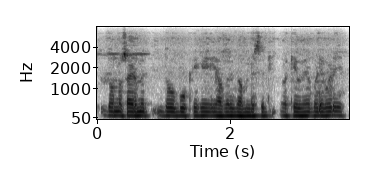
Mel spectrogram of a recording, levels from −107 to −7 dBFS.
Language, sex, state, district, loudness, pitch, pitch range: Hindi, male, Uttar Pradesh, Shamli, -16 LUFS, 125 Hz, 120-125 Hz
